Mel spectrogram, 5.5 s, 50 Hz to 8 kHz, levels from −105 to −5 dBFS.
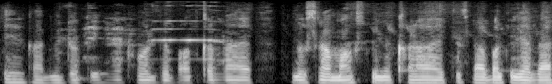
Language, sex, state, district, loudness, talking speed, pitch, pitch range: Hindi, male, Jharkhand, Sahebganj, -25 LUFS, 165 wpm, 100 Hz, 100-105 Hz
